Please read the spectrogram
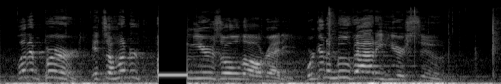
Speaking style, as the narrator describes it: one inmate shouted

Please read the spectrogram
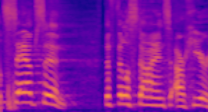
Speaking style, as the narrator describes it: Delilah yelled

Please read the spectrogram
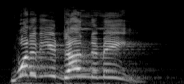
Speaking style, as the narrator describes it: screams ... says

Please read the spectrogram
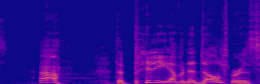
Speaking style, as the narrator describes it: barks

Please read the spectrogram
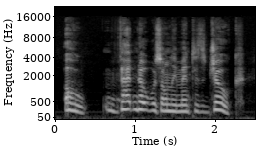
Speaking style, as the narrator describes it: gasped Anne

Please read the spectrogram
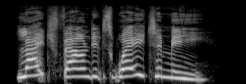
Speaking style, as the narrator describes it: her husband cried in the high, thin voice of a bird

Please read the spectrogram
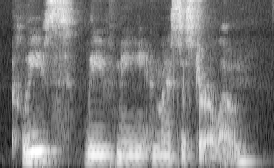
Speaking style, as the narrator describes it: he replied quietly

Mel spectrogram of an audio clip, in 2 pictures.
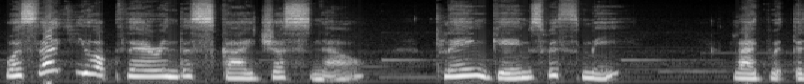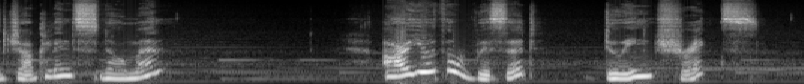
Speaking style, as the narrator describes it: laughed gently

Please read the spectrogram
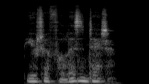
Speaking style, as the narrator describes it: He paused, then murmured

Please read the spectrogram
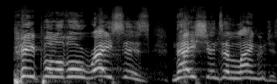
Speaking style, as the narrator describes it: a herald shouted out

